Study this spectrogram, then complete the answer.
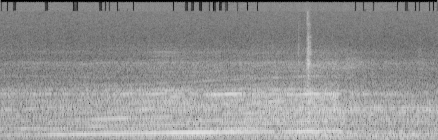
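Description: A Nissan GT-R engine revs up with a rising whine, accelerating strongly and close by, then easing off near the end.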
